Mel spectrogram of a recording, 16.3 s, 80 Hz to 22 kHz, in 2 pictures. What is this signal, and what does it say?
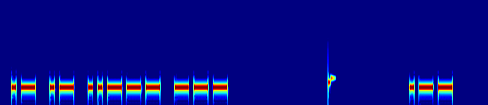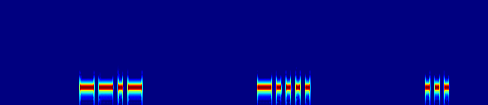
Morse code, heard as a keyed tone, about 15 wpm, spaced as for 6 wpm, 700 Hz. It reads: AA2O WQ6S
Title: USA Call Signs - 4 Characters - 8x Character Spacing - 15wpm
